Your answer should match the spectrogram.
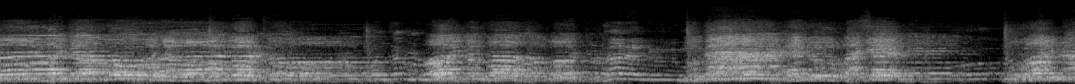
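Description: A small group of voices singing together unaccompanied, a church congregation's song in phrases with short breaths between them.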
